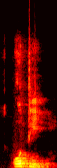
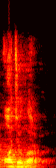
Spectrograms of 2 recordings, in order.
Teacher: অয়ের উচ্চারণ ওখানে হয়ে গেল ও, আর অজগরের উচ্চারণ কিন্তু অই থেকে গেল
